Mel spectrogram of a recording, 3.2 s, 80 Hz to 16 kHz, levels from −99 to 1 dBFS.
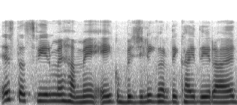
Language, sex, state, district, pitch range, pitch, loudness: Hindi, female, Chhattisgarh, Raigarh, 190-225 Hz, 195 Hz, -16 LUFS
